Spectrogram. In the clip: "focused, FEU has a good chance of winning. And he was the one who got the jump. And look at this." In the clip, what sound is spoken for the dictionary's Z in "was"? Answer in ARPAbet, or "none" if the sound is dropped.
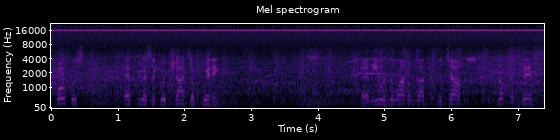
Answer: Z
